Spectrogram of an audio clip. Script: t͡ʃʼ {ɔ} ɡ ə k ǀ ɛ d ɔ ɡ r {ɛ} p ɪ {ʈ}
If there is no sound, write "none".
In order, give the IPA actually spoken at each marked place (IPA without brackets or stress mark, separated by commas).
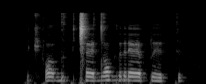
ɔ, ɛ, k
